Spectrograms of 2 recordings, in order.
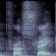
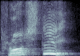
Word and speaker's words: prostate: that is uk only a prostrate cancer i know i'm not saying it right frank and myself i've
